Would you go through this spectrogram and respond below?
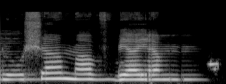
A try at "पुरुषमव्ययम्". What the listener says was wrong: पुरुष, श पे ब्रेक करना है वर्ड को, और मव्ययम को एक साथ पढ़ना है।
